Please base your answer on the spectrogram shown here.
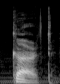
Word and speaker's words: Kurt: y el actor es Kurt Thomas sí se pronuncia así Kurt mple campeón mundial de gimnasia en la vida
